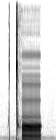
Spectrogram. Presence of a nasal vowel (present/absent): present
